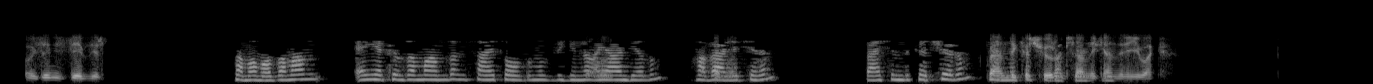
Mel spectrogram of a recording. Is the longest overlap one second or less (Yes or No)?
No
